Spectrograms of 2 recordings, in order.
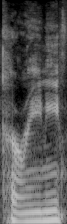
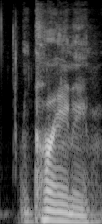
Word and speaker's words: Karine: But I always say it like Karini from the 90 Day Fiancé guy. Karine.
